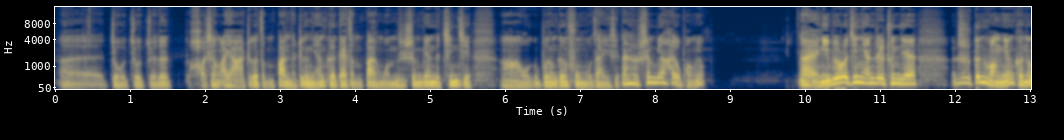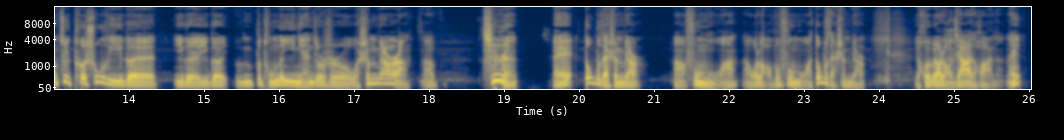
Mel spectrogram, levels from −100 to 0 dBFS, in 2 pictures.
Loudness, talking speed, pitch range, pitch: -16 LUFS, 280 characters per minute, 100-155 Hz, 115 Hz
